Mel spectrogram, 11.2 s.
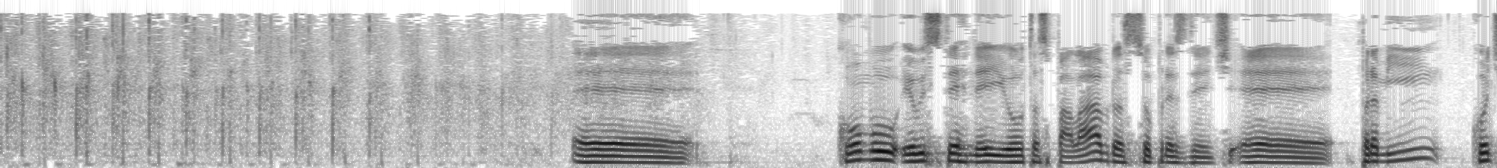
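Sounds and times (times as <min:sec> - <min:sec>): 
audience applause at a city council session honoring a women's group: 0:00.0 - 0:04.4
speech: 0:04.3 - 0:05.3, 0:06.3 - 0:11.2.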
